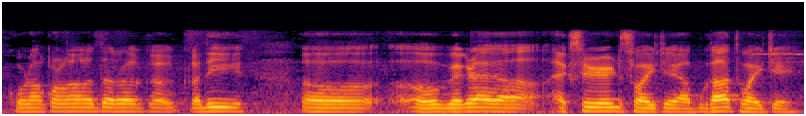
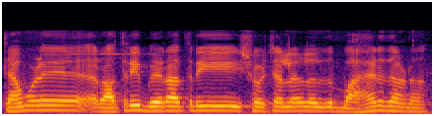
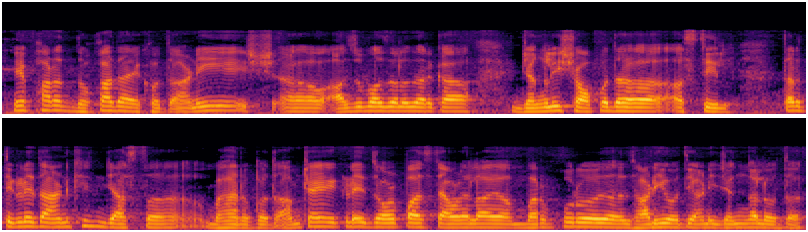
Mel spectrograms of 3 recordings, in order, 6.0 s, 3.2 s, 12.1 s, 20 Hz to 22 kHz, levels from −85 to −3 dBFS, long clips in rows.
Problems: background sounds at intervals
